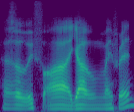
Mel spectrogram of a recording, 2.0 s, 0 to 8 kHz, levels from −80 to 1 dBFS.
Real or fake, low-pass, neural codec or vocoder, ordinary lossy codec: fake; none; codec, 16 kHz, about 1 kbps, DyCAST, with the encoder's durations; none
